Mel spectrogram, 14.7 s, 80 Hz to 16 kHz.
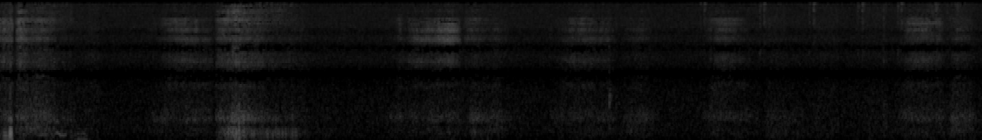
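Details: Sleeping Beagle snoring with tongue out and eyes opened and moving: soft, rhythmic snoring breaths, about 18 a minute, against a steady background hum.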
